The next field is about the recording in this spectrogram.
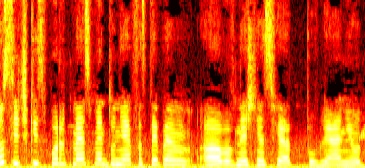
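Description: A woman talks at a moderate pace in a high pitch, with ordinary pitch variation. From Bulgaria. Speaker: podcast host. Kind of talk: casual chat. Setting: outdoors in a park.

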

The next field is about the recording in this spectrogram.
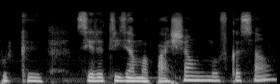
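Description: A woman with a somewhat breathy, dark, mellow tone talks at a fairly low pitch and moderate pace, with ordinary pitch variation. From Portugal, Setúbal. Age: 50s. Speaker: actress and acting teacher. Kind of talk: casual interview. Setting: recorded at a school.

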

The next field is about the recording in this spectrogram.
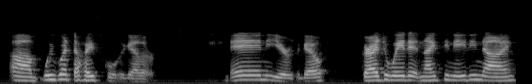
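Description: Using ordinary pitch variation at a medium pitch, a woman talks in a plain, everyday voice. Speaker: guest, partner of other guest.

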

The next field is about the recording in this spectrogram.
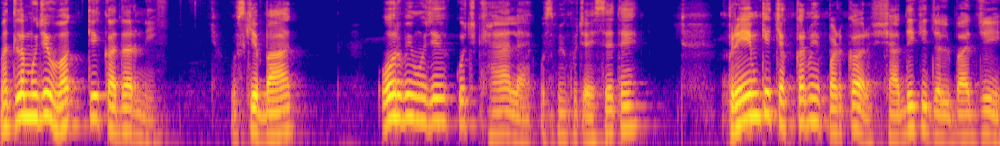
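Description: A fairly high male voice with very wide pitch swings, big swings in loudness and long, frequent pauses. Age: 20s. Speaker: student vlogger. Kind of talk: personal reflection monologue. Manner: halting.

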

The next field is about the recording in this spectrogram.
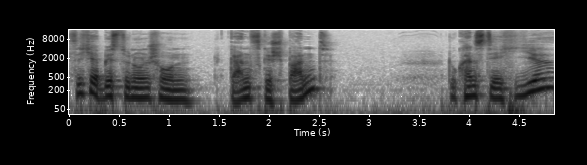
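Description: A very slow man's voice, medium in pitch, dark and mellow, with lively intonation. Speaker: transformation coach, podcast host. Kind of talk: solo podcast talk on mindfulness; guided meditation. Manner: calm, measured.

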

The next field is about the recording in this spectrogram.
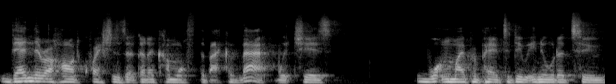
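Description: Somewhat breathy, a man with a London accent talks at a fairly quick pace and medium pitch, his pitch moving in an ordinary way. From East London, England. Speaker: podcast host. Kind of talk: interview conversation.

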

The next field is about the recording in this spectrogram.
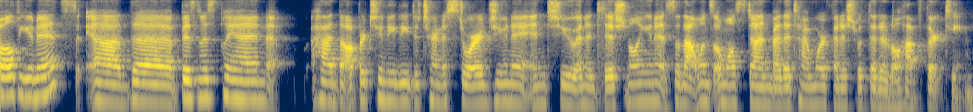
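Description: In an American accent, a woman with an unremarkable speaking voice talks fairly quickly at a fairly low pitch, her intonation fairly even. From Northern California. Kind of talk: interview.

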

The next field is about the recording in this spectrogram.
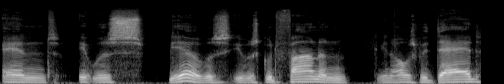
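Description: A man's fairly low, dark, mellow voice with an Australian accent, on a very clean recording with a silent background. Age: 60s. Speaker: sports broadcaster. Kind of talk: interview. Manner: halting, repetitive starts.

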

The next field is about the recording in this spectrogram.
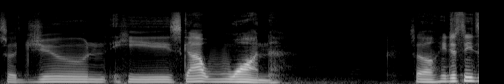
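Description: A man of medium pitch with an American accent and fairly even intonation. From Minnesota. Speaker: baseball podcast co-host, Cubs fan. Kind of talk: casual sports debate. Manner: halting, many fillers.

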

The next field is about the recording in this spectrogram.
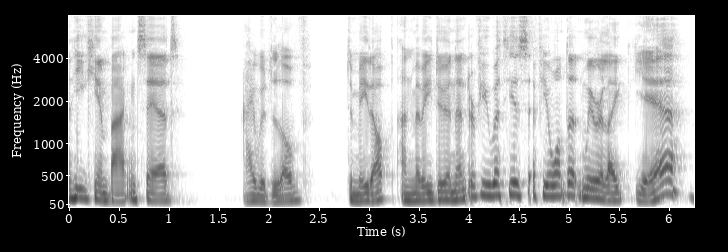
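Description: At a fairly quick pace, a man speaks at medium pitch with very wide pitch swings and very even loudness. The recording is very clean, with a silent background. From Ireland. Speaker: podcast host. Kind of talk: casual chat.

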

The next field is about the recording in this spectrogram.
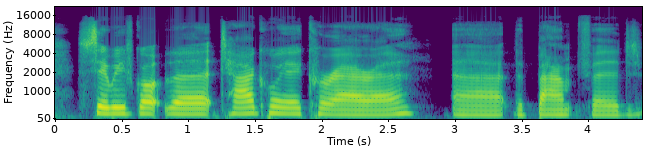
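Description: Recorded very cleanly against a silent background, a woman talks at a very slow pace with an English accent. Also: dry, close sound with no echo. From England. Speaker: podcast co-host. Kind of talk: casual chat.

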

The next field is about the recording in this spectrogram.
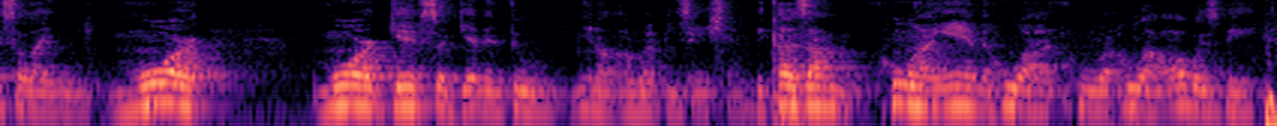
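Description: With a New York accent, a man speaks at a moderate pace in a fairly high, monotone voice with flat intonation, his loudness swinging widely. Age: 30s. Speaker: entrepreneur and author. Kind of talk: interview.

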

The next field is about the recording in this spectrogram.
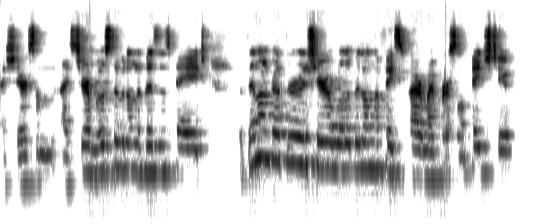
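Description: With an American accent, a woman talks at a very fast pace in a medium, somewhat breathy voice with lively intonation. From Southern California. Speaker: insurance agency owner. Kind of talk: interview.

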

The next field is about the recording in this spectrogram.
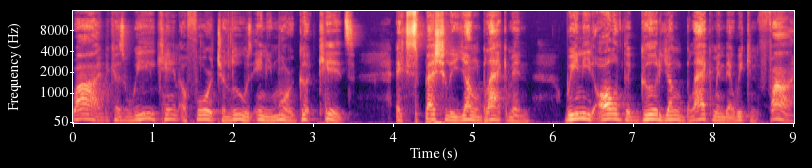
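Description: A somewhat breathy man at a medium pitch, with fairly slow pacing, ordinary pitch variation, and a very clean recording with a silent background. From US. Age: 20s. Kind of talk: interview conversation.

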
